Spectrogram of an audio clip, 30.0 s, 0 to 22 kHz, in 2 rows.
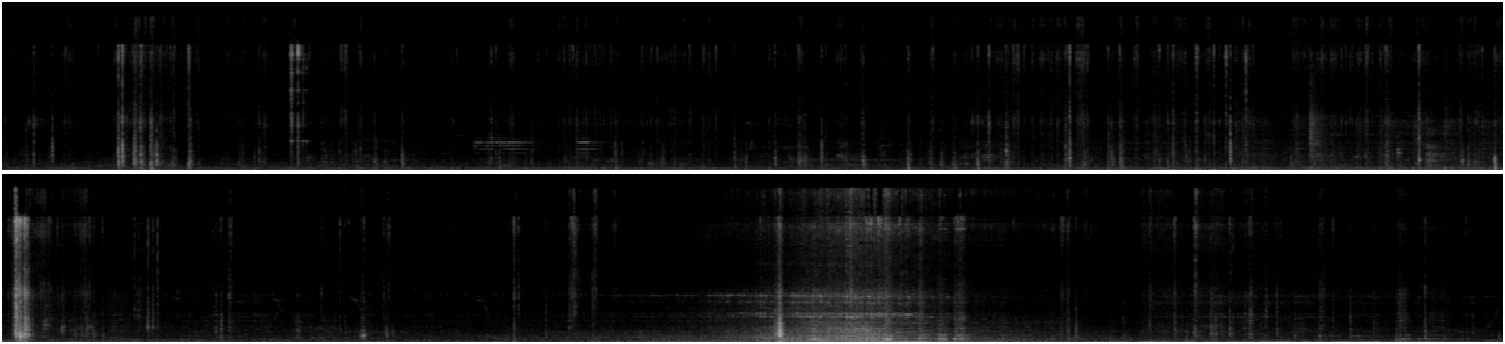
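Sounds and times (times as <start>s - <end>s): objects clicking and tapping: 0.1s - 19.1s.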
